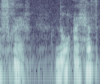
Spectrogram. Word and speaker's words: frères: S is silent. J'ai 3 frères.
